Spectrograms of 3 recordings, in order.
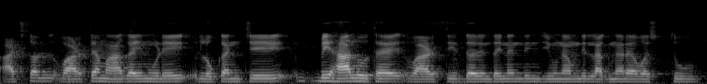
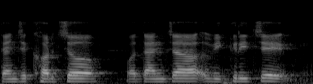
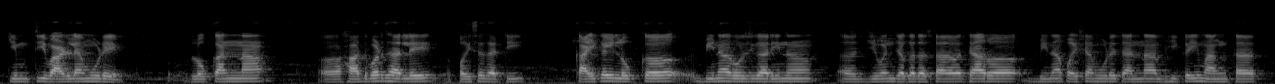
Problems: constant background noise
